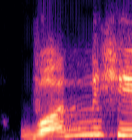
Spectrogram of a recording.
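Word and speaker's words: ವಹ್ನಿ: ಎದೆಯಿಂದ ಬರಬೇಕು ಅಂತ ಹೇಳ್ತಾರೆ ಹಾಗಾಗಿ ಇಲ್ಲಿ ನ ಅನ್ನೋದು ಮೊದಲು ಉಚ್ಚಾರಣೆ ಆಗಬೇಕು ಯಾಕೆಂದ್ರೆ ಹ ಅನ್ನೋದು ಎದೆಯಲ್ಲಿ ಬರಬೇಕು ಅಂದ್ರೆ ನ ಅನ್ನೋದನ್ನ ಮೊದಲು ಉಚ್ಚಾರಣೆ ಮಾಡಬೇಕು ಈಗ ವನ್ಹಿ ಅಂತ ಹೇಳಿ ನೋಡಿ ವನ್ಹಿ ವನ್ಹಿ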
